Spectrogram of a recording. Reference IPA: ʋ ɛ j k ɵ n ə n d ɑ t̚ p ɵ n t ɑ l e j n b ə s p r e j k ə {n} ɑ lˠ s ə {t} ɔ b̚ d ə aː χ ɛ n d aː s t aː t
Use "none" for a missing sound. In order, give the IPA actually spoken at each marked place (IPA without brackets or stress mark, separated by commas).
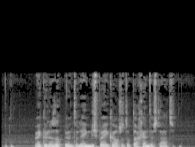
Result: n, t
